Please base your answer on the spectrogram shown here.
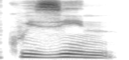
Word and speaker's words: cuisine: Let me hear you try to nail that soft Z sound right in the middle. Je fais de la cuisine.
